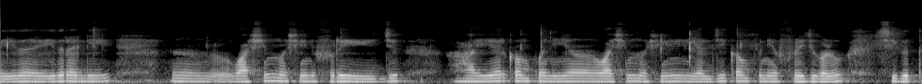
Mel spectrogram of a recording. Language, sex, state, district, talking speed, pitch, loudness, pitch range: Kannada, female, Karnataka, Bidar, 100 wpm, 135 Hz, -17 LUFS, 135-140 Hz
